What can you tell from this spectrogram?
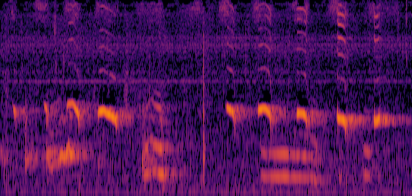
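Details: Skar's puppies at play-fighting, making quick overlapping whines and short yelps, steady high tones alternating with lower sliding cries, with a faint low hum underneath.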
